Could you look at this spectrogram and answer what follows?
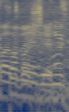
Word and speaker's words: Pominville: Il y a des garçons qui ont l'habitude de regarder les matchs de hockey sur ESPN et effectivement les Américains prononcent à l'américaine. Oui. Mais nous, les noms québécois, on les prononce en français, mes amis. En québécois, pardon. Et en québécois, oui. Voilà, c'est l'occasion aussi, cet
